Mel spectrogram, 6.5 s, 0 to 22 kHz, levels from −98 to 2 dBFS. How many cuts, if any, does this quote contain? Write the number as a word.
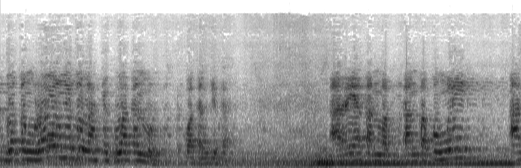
one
